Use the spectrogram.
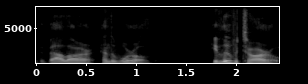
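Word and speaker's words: Ilúvatar: Valor and the world iluvatar or to pronounce it another way elu atar meaning father of all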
